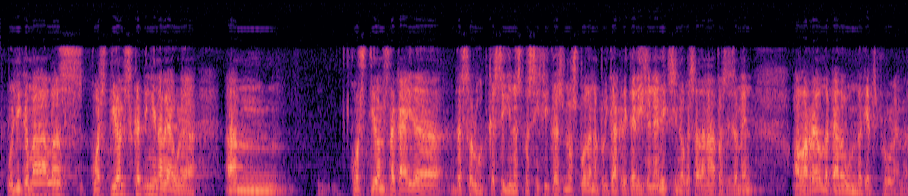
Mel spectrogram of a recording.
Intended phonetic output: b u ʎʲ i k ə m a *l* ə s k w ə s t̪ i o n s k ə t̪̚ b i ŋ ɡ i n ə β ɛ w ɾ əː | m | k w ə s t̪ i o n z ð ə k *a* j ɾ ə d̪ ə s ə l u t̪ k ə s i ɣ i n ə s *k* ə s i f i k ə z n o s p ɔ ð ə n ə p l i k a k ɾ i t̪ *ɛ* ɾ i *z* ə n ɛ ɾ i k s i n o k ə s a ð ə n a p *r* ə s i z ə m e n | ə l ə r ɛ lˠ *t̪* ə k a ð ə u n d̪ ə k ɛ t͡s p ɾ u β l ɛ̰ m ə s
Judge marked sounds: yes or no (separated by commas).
yes, yes, no, yes, no, no, no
